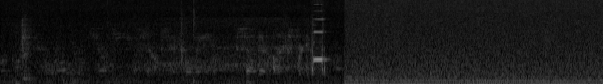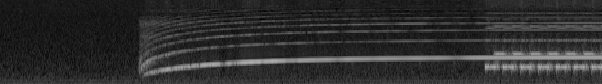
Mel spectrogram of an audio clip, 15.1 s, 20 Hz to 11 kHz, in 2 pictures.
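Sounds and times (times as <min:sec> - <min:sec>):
siren rising to steady high tone: 0:09.2 - 0:15.0
rapidly pulsing alarm tone: 0:09.3 - 0:15.0.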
